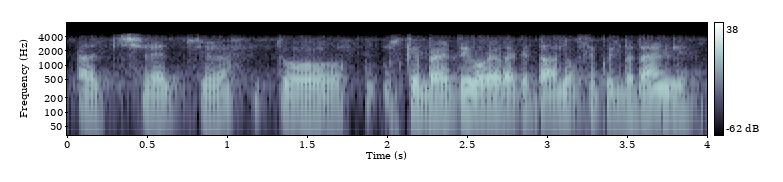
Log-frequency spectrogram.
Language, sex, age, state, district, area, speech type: Urdu, male, 18-30, Uttar Pradesh, Saharanpur, urban, conversation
